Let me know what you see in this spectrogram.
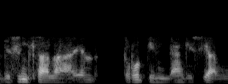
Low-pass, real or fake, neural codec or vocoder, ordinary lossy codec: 3.6 kHz; real; none; none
